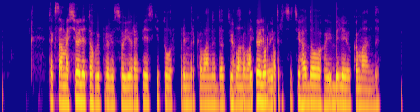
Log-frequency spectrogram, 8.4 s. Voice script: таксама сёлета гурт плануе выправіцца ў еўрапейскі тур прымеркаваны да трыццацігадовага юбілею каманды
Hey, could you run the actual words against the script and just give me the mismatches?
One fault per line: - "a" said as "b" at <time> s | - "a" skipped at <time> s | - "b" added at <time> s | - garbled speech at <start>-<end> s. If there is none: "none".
- "гурт плануе" skipped at 1.8 s
- garbled speech at 4.6-5.5 s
